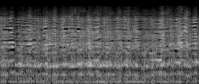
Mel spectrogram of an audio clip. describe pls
virtual raven sound effect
